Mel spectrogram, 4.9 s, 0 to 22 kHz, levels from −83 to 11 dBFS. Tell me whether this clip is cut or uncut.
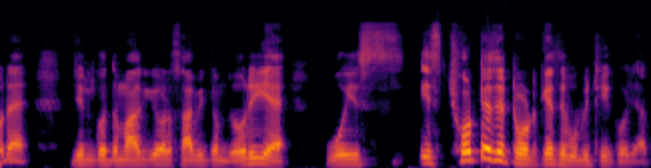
uncut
